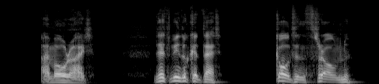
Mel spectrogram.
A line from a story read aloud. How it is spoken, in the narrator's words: gasped Crezia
